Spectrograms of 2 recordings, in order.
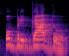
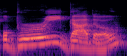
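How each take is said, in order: First: Obrigado with the final o as a short u; obrigado, last vowel u; Brazilian obrigado. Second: Obrigado with an English final oh; English-accented obrigado. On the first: Shown as a demonstration. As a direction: model obrigado ending in oo, obrigadu. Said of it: "this O at the end is not". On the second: Retold or imitated. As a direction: imitate a learner saying obrigado with an English oh sound. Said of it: "if your first language ... English".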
